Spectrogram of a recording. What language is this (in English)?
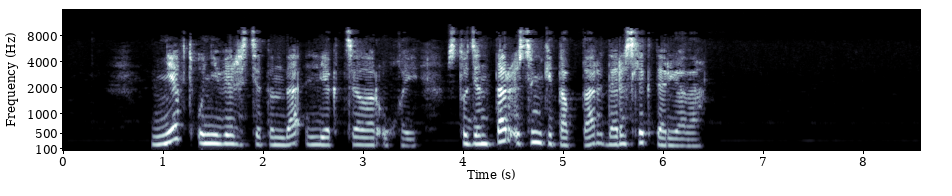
Bashkir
